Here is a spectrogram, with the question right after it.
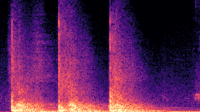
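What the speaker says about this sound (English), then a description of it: "With this, she banged loudly upon the door." Three heavy, booming knocks pound on a door with a staff in a slow, even rhythm, each blow loud and resonant with a rolling tail, and nothing else is heard between the strikes.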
